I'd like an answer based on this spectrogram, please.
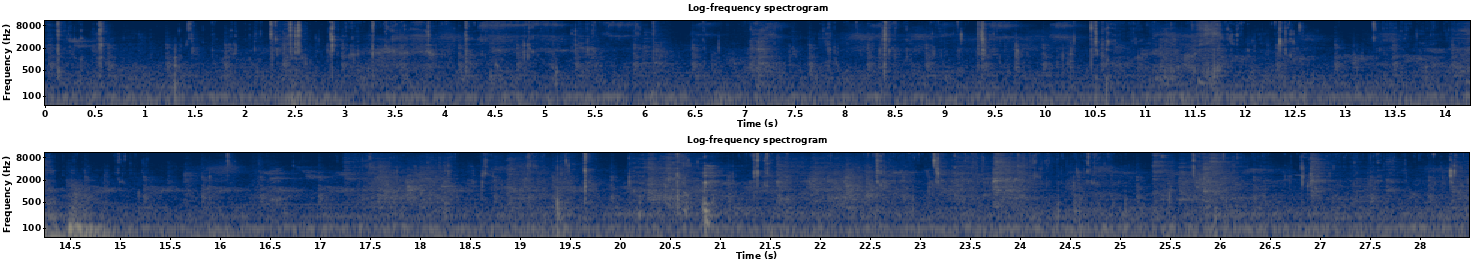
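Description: Close-up eating sounds: chewing rice, boiled egg and meat curry eaten by hand, with many short wet mouth clicks and smacks. A dull thump stands out about halfway through.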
